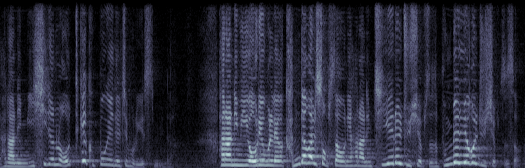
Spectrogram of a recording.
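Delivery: mildly plaintive prayer, rising toward the end; plaintive plea. Retold or imitated. Preacher voicing a believer's humble plea, mildly plaintive. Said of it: "이렇게 애처롭게 하나님께 간구하고".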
